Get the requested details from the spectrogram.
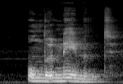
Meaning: present participle of ondernemen
- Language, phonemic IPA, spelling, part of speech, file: Dutch, /ɔndərˈnemənt/, ondernemend, adjective / verb, Nl-ondernemend.ogg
